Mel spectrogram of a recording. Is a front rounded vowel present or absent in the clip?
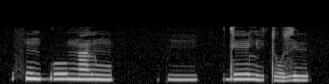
absent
